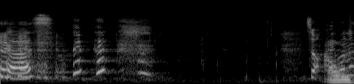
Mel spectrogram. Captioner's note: laughing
